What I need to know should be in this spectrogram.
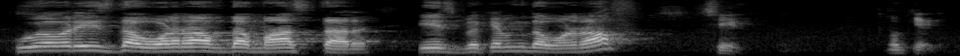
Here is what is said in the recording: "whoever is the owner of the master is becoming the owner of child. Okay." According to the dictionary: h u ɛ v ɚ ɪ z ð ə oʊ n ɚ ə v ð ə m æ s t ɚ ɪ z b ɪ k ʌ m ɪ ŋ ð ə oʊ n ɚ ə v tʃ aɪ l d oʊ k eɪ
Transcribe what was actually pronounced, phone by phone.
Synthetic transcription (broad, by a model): h u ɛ v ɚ ɪ z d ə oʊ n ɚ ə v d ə m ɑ s t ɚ ɪ z b ɪ k ʌ m ɪ ŋ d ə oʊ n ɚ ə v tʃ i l oʊ k eɪ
